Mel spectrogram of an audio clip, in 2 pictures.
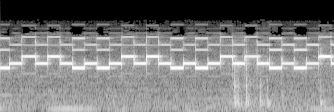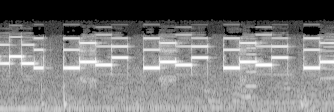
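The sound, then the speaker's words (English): Electronic pager beeping: a rapid, high warbling tone repeats in quick bursts, with a few short pauses between them toward the end over a faint low hum. “Next up, you will probably never hear a pager again.”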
